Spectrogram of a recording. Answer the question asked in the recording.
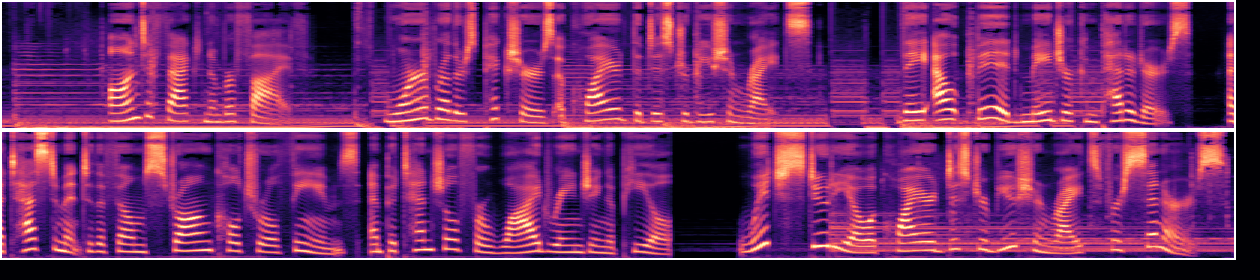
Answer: Correct answer, Warner Brothers Pictures.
